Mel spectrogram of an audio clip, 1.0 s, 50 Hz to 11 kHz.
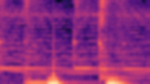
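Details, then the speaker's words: Two low thumps in a lub-dub pair over soft background music: normal heart sounds, S1 from mitral and tricuspid closure, S2 from aortic and pulmonary closure, healthy regular rhythm. "Kombinasi dua suara ini menciptakan irama jantung yang sehat dan teratur."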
